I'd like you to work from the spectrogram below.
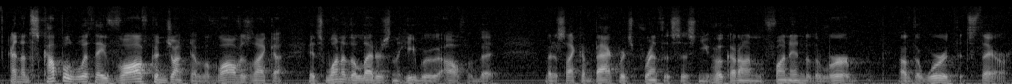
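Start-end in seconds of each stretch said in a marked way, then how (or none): none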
